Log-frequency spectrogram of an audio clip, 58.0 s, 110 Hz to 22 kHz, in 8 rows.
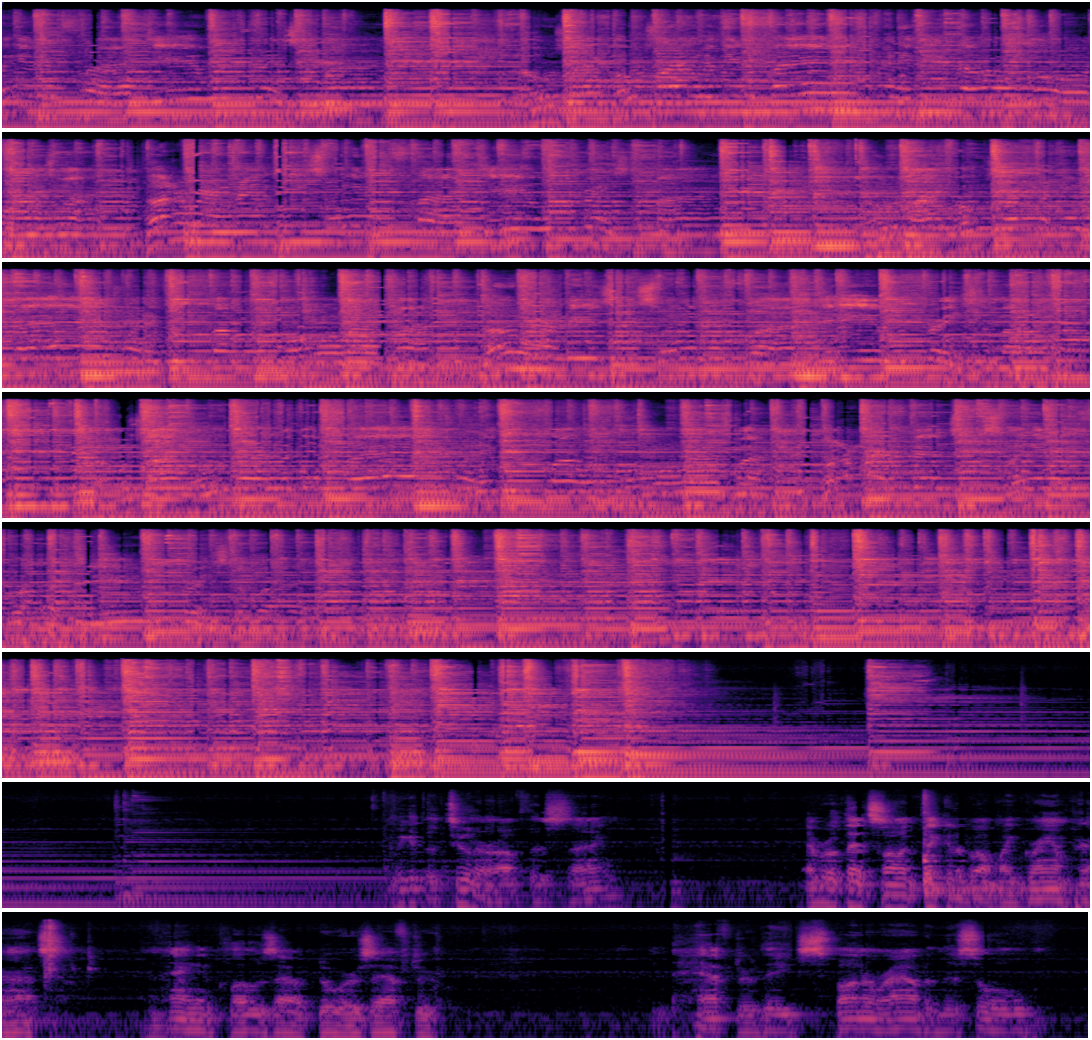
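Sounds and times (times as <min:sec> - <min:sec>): acoustic guitar strumming: 0:00.0 - 0:46.9.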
